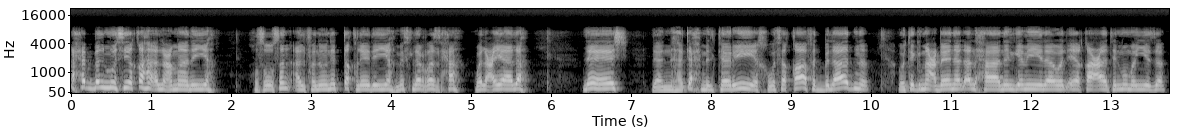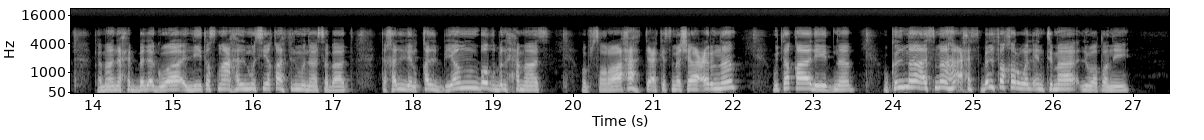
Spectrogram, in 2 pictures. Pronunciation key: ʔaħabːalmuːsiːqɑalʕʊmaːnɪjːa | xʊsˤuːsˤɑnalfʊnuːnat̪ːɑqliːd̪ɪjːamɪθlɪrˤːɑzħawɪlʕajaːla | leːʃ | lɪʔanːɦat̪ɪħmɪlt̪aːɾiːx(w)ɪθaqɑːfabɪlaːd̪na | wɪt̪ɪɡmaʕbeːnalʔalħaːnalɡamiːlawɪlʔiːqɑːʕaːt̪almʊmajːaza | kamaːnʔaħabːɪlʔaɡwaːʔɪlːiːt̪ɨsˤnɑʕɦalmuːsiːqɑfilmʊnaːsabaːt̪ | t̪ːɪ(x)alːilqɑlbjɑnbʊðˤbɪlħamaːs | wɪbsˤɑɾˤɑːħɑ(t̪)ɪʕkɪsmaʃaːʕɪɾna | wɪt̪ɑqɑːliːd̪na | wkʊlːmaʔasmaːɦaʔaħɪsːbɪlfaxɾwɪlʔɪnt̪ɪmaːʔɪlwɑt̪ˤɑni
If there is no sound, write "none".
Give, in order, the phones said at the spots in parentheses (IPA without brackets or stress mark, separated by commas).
w, x, t̪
